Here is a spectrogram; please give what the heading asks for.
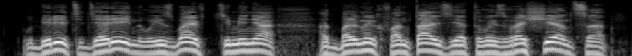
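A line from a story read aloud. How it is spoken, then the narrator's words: Loud request. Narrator (Russian): громко попросил я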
